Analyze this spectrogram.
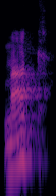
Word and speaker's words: Mach: german ancestors so essentially you call it mach if you're in europe but americans are usually unable to pronounce it so they call it mac like johan sebastian bach would also be called back in in american english well horrible but anyways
